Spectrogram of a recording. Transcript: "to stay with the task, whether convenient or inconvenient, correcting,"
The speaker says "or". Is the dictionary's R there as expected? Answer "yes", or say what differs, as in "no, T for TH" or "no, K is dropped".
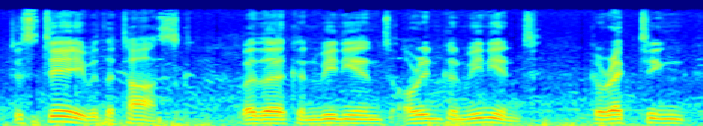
yes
